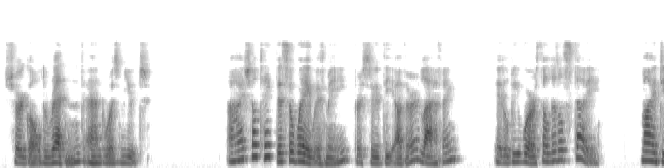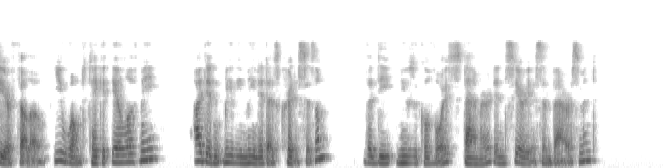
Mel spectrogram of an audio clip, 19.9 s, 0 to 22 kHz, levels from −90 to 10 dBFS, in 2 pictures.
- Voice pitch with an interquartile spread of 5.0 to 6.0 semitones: Yes, wide, 5.4 semitones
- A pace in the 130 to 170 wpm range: Yes, average, 145 wpm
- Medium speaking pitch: Yes, medium, 165 Hz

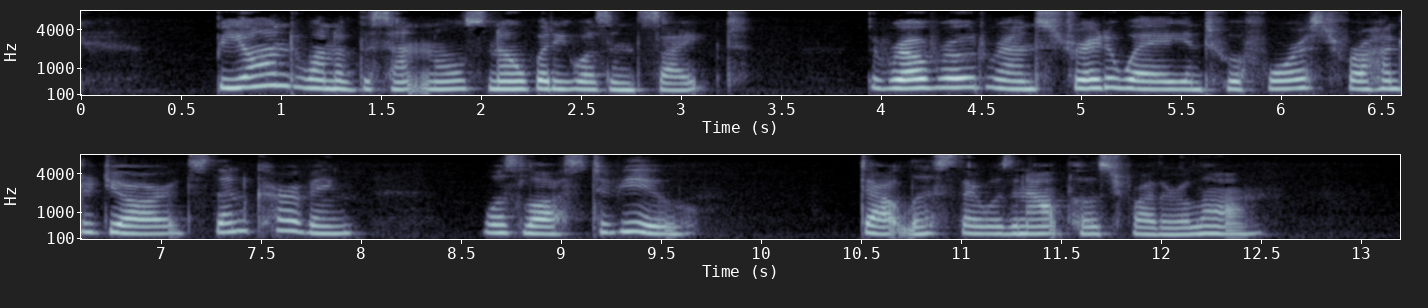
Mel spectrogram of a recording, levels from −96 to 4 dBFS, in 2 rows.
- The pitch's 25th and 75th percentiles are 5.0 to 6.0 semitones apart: No, average, 2.9 semitones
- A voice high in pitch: Yes, very high, 275 Hz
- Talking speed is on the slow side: No, average, 155 wpm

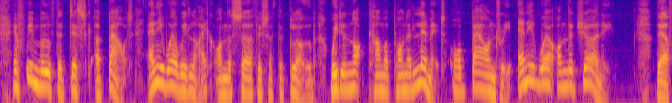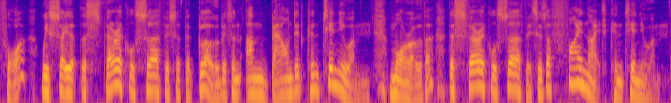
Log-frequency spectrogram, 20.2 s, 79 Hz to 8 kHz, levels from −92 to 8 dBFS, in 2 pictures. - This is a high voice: No, medium, 140 Hz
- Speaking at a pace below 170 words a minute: Yes, average, 150 wpm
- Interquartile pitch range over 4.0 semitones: Yes, average, 5.1 semitones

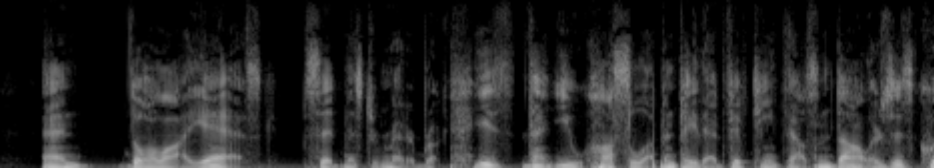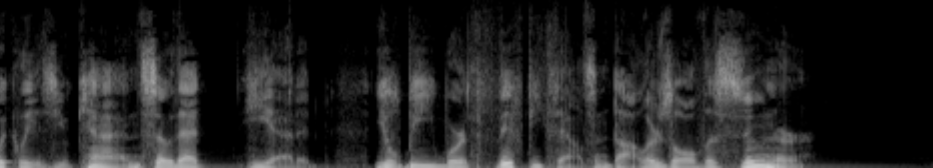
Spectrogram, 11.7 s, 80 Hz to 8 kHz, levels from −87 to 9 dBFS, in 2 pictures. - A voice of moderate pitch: No, very low, 95 Hz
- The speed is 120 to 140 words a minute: No, average, 185 wpm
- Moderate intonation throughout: No, wide, 6.4 semitones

